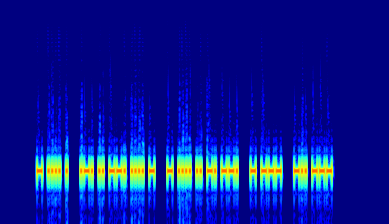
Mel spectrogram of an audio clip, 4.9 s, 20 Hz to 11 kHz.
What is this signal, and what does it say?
Morse code, heard as a keyed tone, about 52 wpm, 700 Hz. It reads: THE RIGHT THING TO DO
